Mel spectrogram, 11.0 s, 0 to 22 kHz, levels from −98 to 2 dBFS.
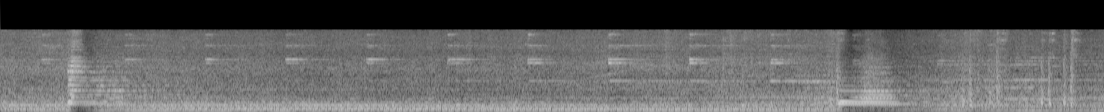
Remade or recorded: recorded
